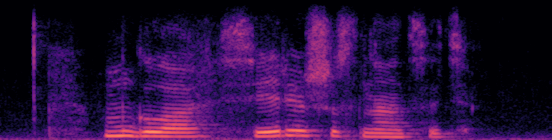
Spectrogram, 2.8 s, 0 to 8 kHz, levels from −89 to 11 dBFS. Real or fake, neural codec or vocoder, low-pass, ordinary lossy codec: real; none; 7.2 kHz; Opus, 32 kbps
